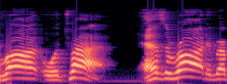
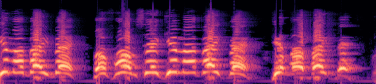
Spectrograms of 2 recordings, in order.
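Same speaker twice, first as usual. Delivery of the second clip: put-on very high-pitched young kid voice; 14 semitones higher, 3 dB louder than usual. Retelling a bike being taken, the owner chasing after it, in Travis's high-pitched voice. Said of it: "high-pitched voice".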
